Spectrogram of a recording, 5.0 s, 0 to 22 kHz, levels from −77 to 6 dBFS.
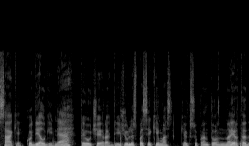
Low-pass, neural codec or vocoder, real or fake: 14.4 kHz; none; real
